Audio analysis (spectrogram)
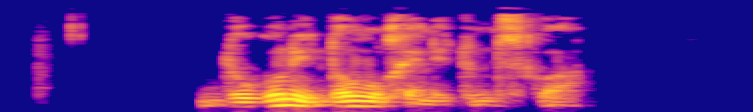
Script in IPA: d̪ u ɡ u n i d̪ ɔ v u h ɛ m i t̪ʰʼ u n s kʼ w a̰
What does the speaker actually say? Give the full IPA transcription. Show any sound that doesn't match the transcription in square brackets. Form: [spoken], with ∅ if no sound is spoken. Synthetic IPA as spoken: d̪ u ɡ u n i d̪ ɔ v u [χ] ɛ [n] i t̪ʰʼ u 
